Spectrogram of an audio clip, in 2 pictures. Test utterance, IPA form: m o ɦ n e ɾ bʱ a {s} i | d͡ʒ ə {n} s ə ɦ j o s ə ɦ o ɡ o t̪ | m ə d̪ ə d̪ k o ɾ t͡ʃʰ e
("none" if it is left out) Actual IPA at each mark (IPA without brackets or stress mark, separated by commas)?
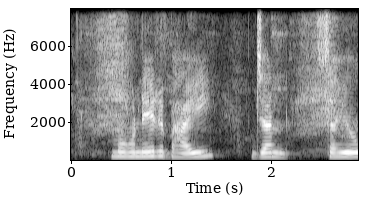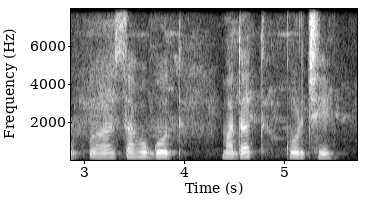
none, n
